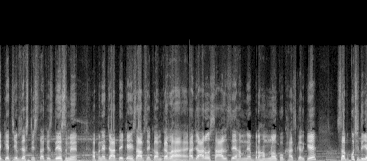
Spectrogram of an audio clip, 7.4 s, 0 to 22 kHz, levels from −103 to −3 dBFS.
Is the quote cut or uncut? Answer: cut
